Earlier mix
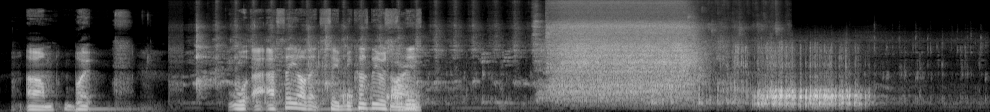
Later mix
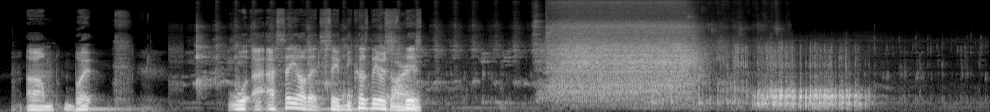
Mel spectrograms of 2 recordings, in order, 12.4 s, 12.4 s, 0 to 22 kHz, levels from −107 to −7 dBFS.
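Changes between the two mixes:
speech: remove phaser with its sweep stopped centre 1,700 Hz, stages 6
master: add bass and treble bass +14 dB, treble −11 dB

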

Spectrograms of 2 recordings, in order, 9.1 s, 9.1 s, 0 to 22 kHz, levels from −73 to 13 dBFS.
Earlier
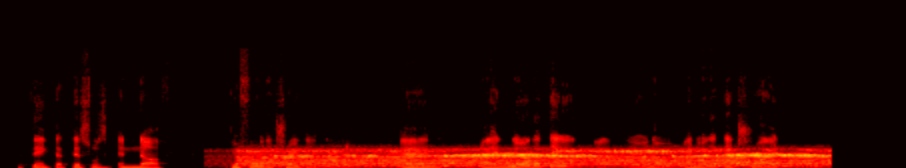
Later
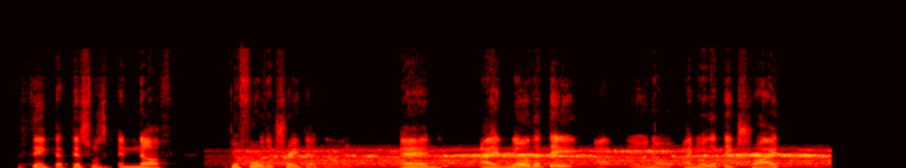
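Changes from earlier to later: speech +11.0 dB
master: add low-shelf EQ 180 Hz −7 dB

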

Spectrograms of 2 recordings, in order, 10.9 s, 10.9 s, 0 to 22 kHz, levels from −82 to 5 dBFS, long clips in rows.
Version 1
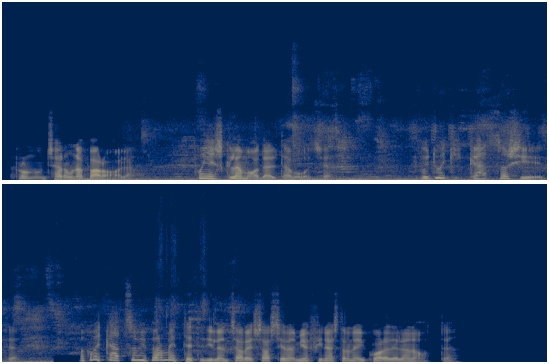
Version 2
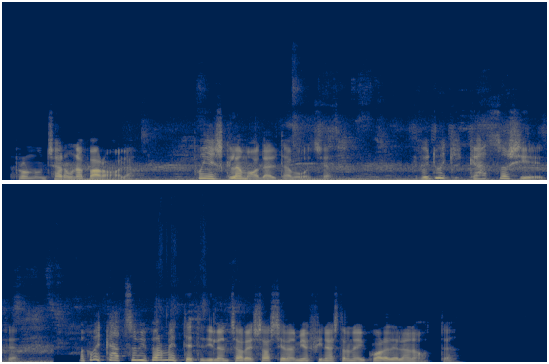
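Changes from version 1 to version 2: speech +3.0 dB
first sound: add flat-topped bell 1,600 Hz +15 dB 1 octave
reverb: off

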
